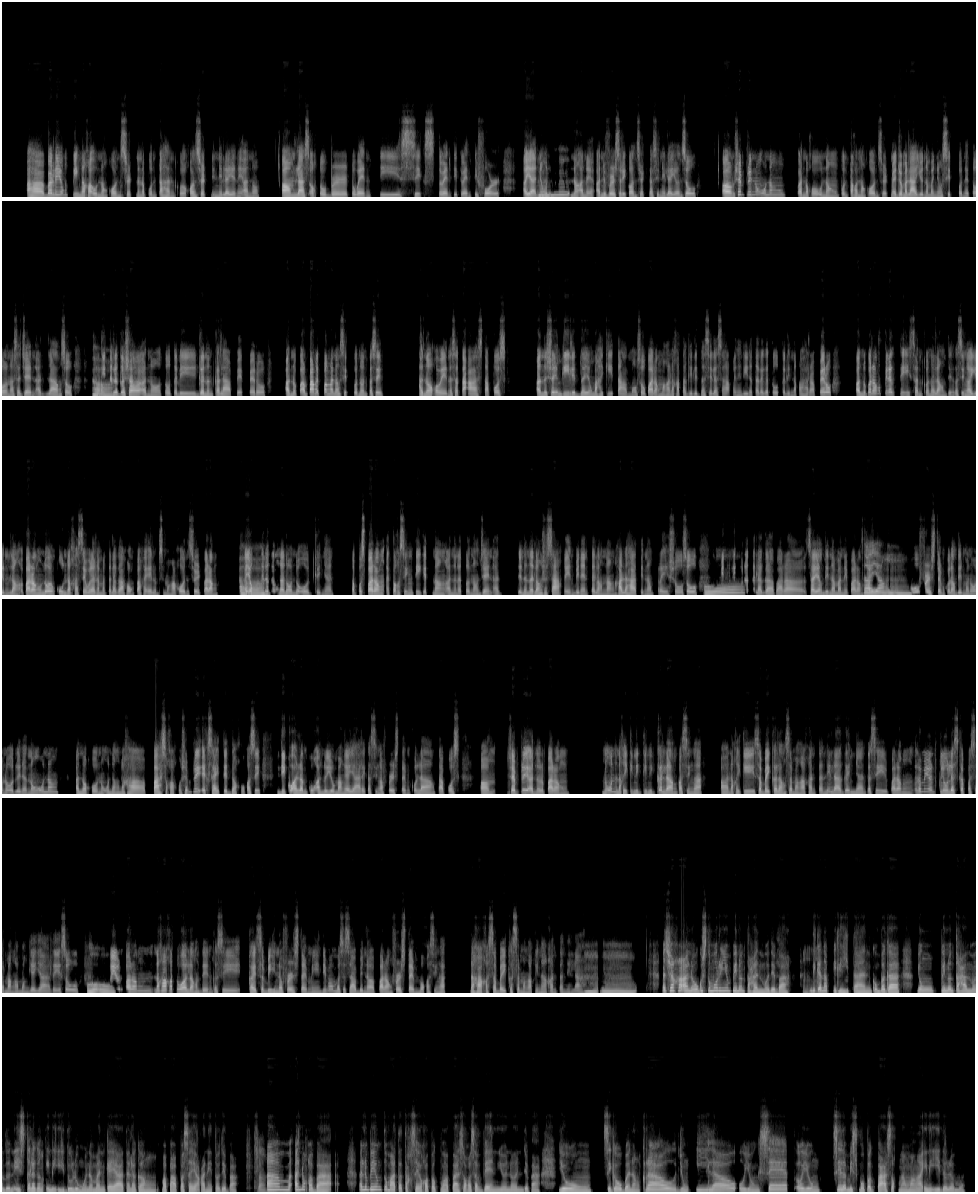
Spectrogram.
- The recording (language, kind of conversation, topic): Filipino, podcast, Puwede mo bang ikuwento ang konsiyertong hindi mo malilimutan?
- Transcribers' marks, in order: other background noise; drawn out: "Ooh!"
